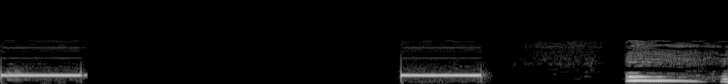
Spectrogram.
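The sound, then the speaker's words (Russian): Ringback tones of an unanswered phone call: two steady, flat beeps under a second each, separated by about three seconds of silence. Faint line noise and a short, louder burst follow. “Ну, блин, ну чё не берёт трубку?”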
